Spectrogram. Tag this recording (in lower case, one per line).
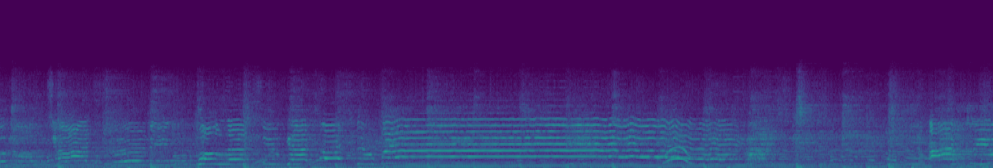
music
speech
